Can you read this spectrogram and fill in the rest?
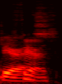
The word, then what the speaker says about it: Spheeris: Spheeris.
